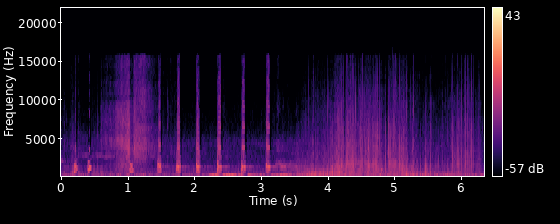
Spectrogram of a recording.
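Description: Turkey yelping: a run of about eight quick, pitched notes, the later ones about three a second and steady in pitch, ending about three seconds in. A couple of seconds of noisy rustle follow.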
